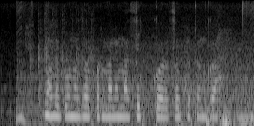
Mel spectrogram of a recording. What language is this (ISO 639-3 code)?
mar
